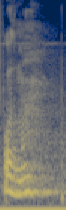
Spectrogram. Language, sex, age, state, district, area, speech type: Tamil, female, 60+, Tamil Nadu, Namakkal, rural, spontaneous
